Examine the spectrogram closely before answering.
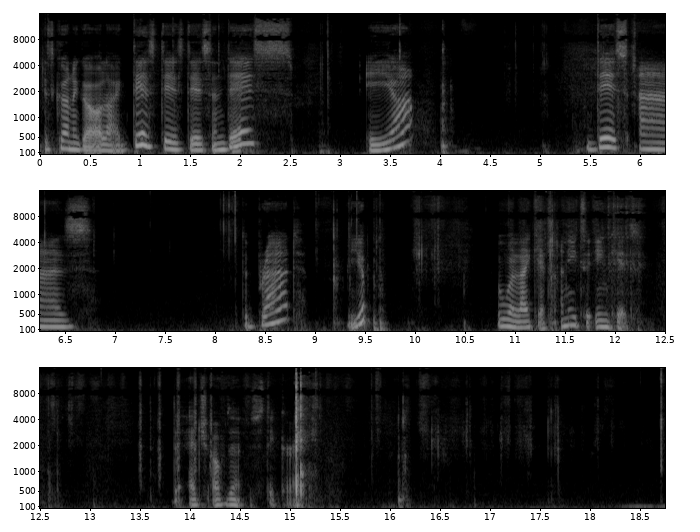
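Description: Paper rustles softly under hands.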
